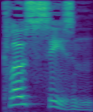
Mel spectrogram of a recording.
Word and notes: close season: anglais

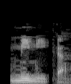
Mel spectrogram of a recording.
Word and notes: mímica: Spanish

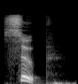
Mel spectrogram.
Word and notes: soup: anglais

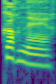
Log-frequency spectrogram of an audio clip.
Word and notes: corner: francais

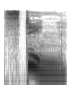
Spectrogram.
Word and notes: sting: anglais

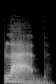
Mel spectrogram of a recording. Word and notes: blab: anglais

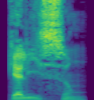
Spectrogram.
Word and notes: calisson: francais

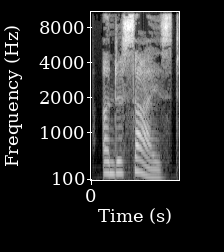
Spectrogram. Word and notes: undersized: anglais

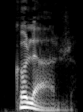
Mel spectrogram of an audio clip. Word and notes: collage: francais

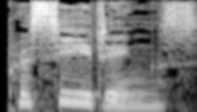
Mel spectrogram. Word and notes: proceedings: anglais

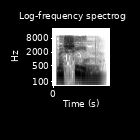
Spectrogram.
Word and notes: machine: anglais

